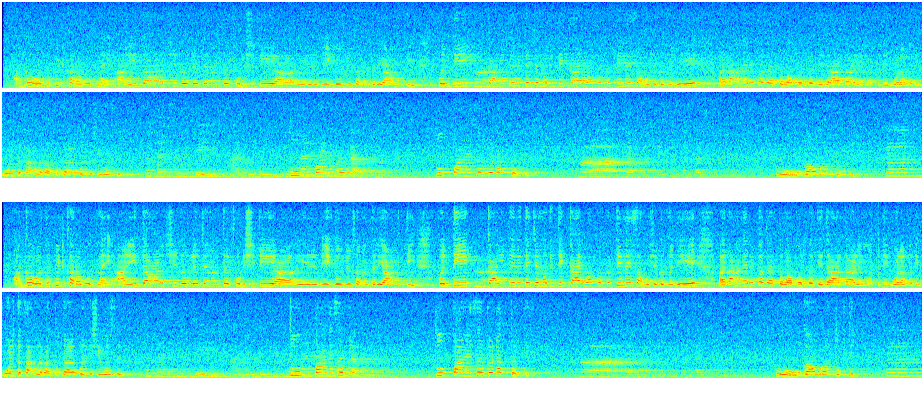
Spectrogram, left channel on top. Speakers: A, on the right (about 60°); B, on the left (about 50°).
A: गव्हाचं पीठ खराब होत नाही आणि दळ. शिजवल्याच्या नंतर थोडीशी ती एक दोन दिवसानंतर ह आमटी पण ती
B: हा
A: काहीतरी त्याच्यामध्ये ते काय वापरतात ते नाही सांगू शकत म्हणजे हे. राहणारे पदार्थ वापरतात ते डाळीमध्ये गोळामध्ये गुळ चांगला राहतो जाळण त व्यस्थेत
B: त असतील ते आणि ते टिकत
A: तूप
B: असेल
A: पाण्यासारखं
B: मग चांगलं.
A: तूप पाण्यासारखं टाकतात ते
B: हा त्यामुळे ते टिकत असेल ते
A: हो गाौर तु
B: त्याला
